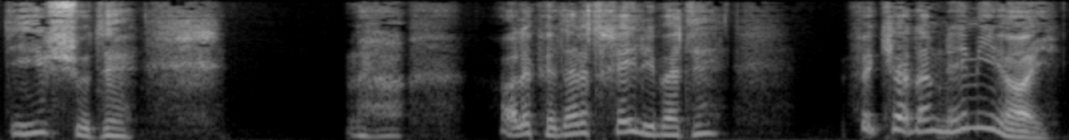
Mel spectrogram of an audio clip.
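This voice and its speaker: Sickly, fearful teen boy, begging and sobbing; male reader doing the voice, high and dark-toned. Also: very animated, no echo, heavily acted. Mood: anxious. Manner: sobbing, begging, self-pitying. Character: frail sickly teenage boy, fearful and pleading. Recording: dull lo-fi recording.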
